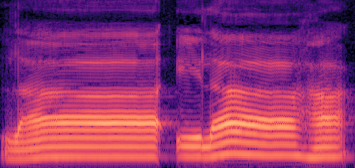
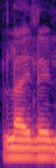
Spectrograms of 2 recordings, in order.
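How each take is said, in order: First: The vowel in 'la' is drawn out long. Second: The vowel in 'la' is cut short. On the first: The speaker calls it right. "এক আলিফ টান দিতে হবে" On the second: The speaker calls it wrong. "এভাবে পড়লে অক্ষর কমে গেল"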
